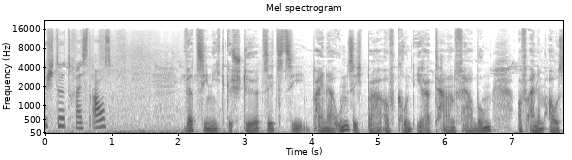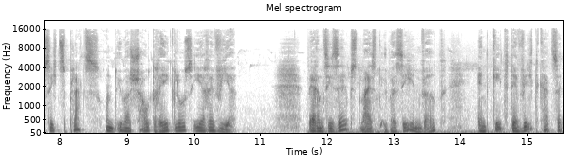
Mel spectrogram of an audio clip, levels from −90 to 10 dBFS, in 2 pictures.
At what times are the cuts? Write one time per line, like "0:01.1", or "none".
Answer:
none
